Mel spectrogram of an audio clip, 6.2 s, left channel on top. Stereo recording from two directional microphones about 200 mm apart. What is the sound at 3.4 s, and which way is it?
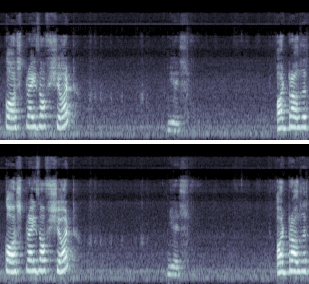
Speech, 45° right (ahead or behind).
